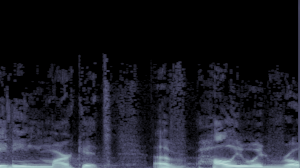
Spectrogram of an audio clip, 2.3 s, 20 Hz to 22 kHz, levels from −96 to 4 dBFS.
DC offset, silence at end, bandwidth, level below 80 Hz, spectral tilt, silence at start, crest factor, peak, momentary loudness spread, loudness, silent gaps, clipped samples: under 0.1%; 0 s; 12 kHz; -64 dBFS; -8.5 dB/octave; 0 s; 16 dB; -8 dBFS; 13 LU; -25 LUFS; none; under 0.1%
